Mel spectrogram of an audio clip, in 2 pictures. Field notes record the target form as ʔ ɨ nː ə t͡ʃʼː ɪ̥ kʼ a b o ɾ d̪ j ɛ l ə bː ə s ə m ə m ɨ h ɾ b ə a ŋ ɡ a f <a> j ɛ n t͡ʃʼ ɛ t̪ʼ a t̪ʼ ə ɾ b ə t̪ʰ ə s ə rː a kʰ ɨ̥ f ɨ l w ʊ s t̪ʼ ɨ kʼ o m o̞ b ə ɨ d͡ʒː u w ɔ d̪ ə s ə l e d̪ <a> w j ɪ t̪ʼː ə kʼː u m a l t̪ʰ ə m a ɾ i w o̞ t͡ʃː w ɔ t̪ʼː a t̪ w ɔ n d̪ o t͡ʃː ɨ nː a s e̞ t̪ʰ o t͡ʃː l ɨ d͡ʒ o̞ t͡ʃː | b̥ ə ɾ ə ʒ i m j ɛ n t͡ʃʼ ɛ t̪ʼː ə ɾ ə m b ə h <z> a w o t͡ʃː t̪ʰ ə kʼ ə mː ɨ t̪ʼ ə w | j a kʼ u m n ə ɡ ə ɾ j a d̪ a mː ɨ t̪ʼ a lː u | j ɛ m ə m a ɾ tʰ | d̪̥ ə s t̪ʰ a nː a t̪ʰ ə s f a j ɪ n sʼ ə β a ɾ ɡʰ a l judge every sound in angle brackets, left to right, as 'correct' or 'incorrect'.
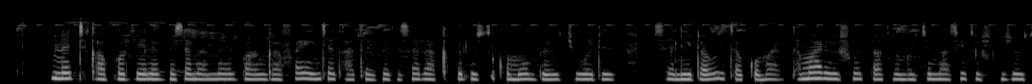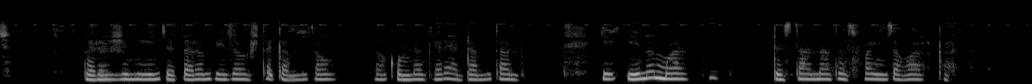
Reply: correct, correct, correct

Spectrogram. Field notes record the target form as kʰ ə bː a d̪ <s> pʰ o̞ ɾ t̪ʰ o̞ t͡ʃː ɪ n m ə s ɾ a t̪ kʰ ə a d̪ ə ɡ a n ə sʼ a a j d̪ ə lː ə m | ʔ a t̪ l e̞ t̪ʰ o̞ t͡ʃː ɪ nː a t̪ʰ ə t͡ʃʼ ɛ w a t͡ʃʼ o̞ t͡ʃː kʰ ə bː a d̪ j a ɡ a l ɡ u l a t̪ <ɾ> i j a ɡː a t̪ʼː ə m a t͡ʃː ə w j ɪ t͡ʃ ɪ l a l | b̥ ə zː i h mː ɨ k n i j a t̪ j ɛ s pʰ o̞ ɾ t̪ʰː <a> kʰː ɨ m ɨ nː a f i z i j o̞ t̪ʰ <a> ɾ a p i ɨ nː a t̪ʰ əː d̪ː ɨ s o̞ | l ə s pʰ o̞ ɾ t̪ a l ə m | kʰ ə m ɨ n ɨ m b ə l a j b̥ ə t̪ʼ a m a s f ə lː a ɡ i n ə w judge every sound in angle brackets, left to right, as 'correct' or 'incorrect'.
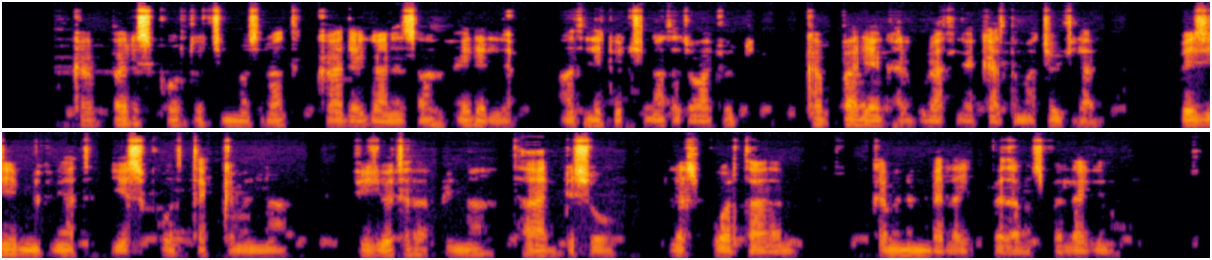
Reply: correct, incorrect, incorrect, incorrect

